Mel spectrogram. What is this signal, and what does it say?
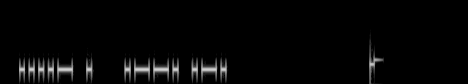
Morse code, heard as a keyed tone, about 25 wpm, 700 Hz. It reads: 4E PR
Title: Field Day Exchanges Encore - 25wpm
